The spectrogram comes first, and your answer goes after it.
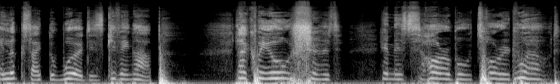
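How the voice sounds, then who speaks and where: Over music in the background, a woman with a high pitch speaks at a moderate pace, her intonation lively and her loudness swinging widely. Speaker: let's play gamer. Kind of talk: game playthrough commentary. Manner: playful, joking.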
